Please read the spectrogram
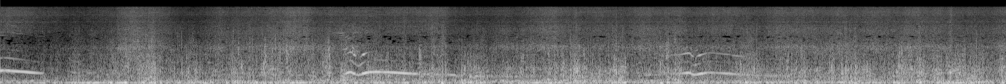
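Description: Tour boat running fast through choppy sea: a steady rush of wind buffeting the microphone and water spray hissing off the hull, over a low rumble.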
